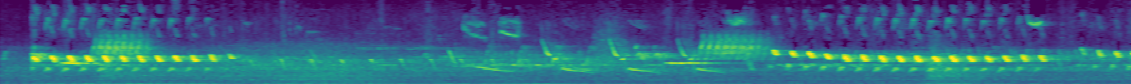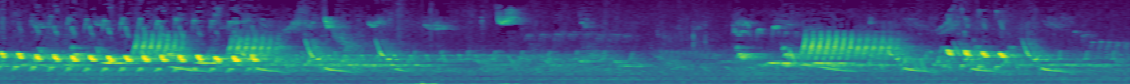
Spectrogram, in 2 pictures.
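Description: Several songbirds singing together: fast trills that each last a second or two, mixed with short falling chirps. A single dull thump comes about two-thirds of the way through.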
